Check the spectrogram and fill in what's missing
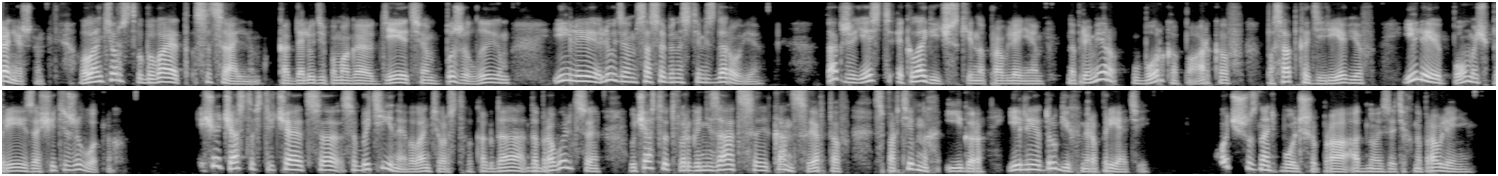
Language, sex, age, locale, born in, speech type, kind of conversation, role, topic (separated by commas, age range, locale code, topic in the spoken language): Russian, male, 35-39, ru-RU, Belarus, read, expert-assistant, expert, Зачем нужны волонтёры в обществе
